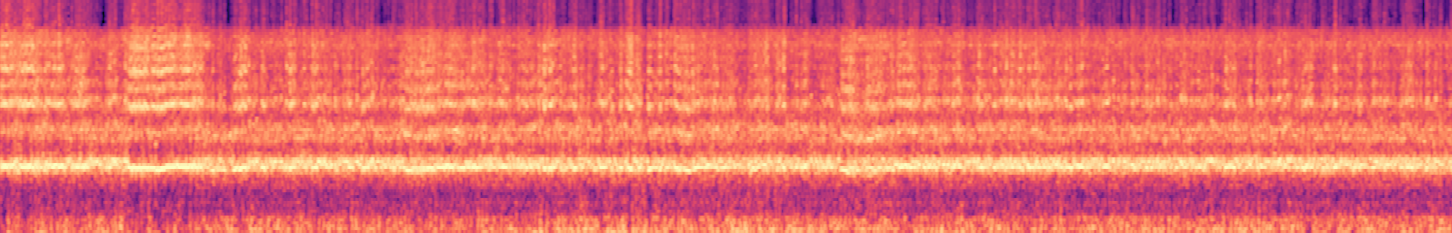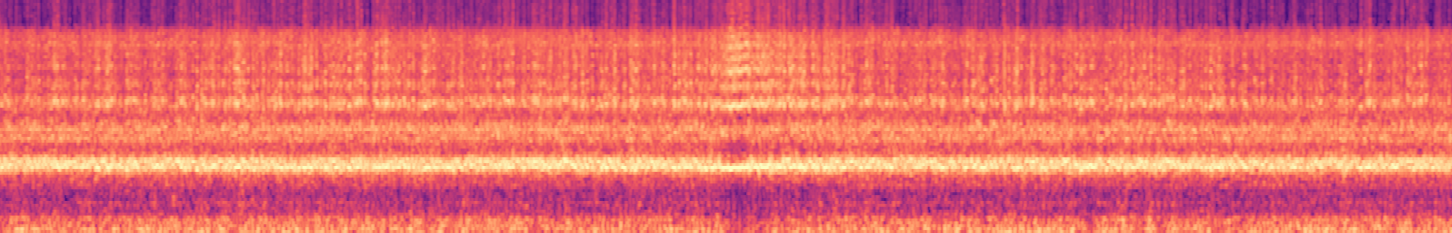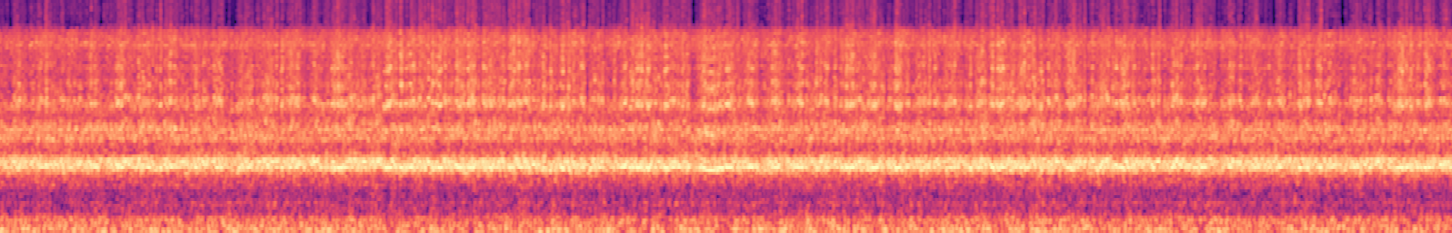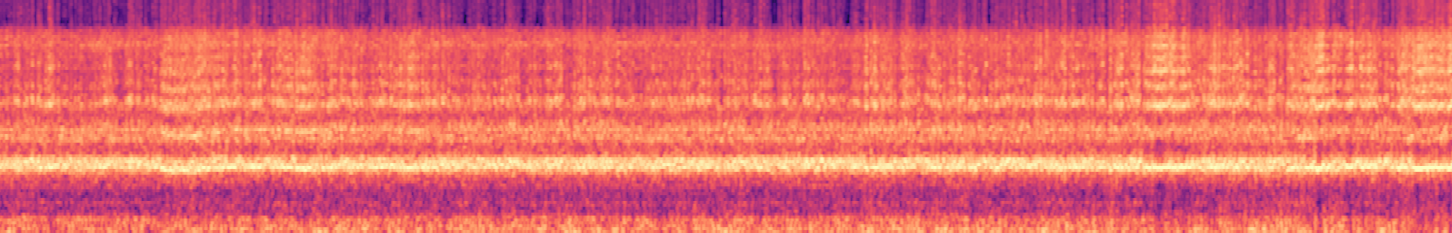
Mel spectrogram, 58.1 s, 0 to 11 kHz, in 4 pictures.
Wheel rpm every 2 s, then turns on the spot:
220, 230, 230, 230, 230, 240, 230, 230, 240, 230, 230, 230, 230, 240, 230, 230, 240, 230, 230, 230, 230, 230, 230, 230, 230, 230, 230, 230, 220.
none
